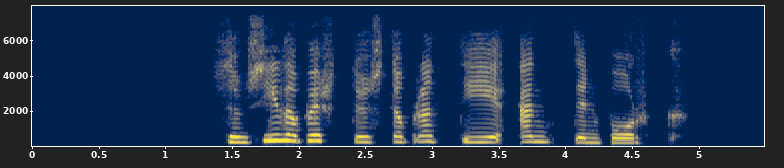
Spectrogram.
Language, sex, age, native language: Icelandic, female, 12, Icelandic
